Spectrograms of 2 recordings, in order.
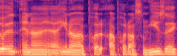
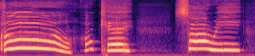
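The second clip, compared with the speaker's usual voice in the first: very high, squeaky mock sheepish woman voice. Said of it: "And she's like".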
